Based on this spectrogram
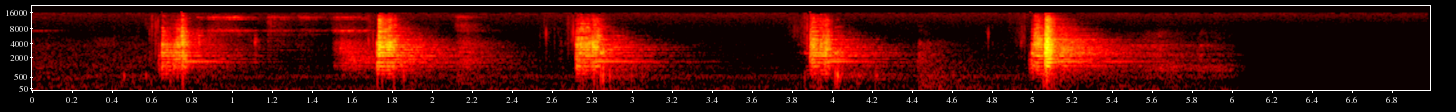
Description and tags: Lifting Zvedani cinky 1
Lifting the barbell.
bench-press, lifting, barbell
